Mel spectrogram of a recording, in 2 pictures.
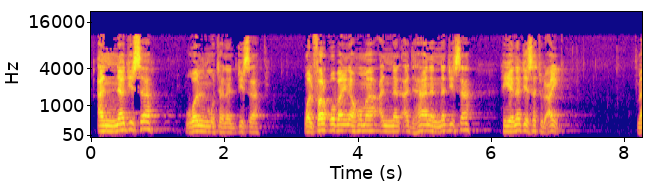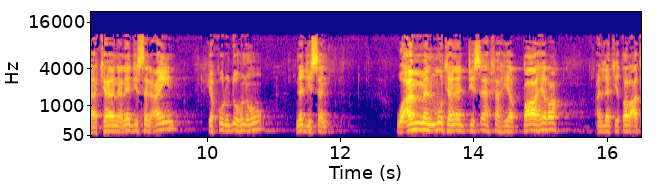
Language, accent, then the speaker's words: Arabic; Najd, Saudi Arabia; لكنهم سابقا وعندنا في نجد كانوا إذا أرادوا أن يبيعوا المصحف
